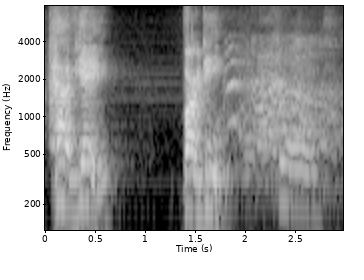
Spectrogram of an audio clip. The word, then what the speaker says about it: Javier Bardem: javier bardem actually girth it's pronounced javier bardeen well excuse me um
